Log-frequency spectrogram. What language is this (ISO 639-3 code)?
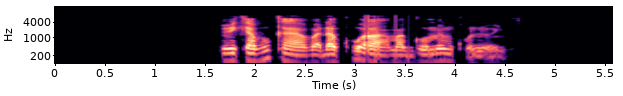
dav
